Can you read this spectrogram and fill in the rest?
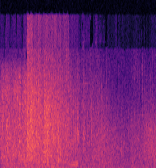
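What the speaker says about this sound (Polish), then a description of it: "Artyleria przygotowuje się do," Dense, continuous rumbling booms roll together in a heavy artillery barrage in the video game Total War: Empire, loud and unbroken, with a faint voice underneath.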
